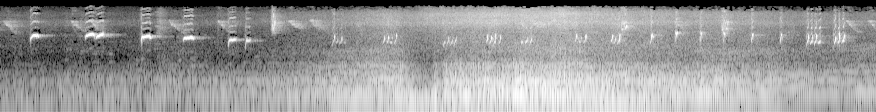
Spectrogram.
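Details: Javan bush lark song meant to coax a silent lark into singing: rapid high chirps at first, then a loud low rumbling noise swells while quick thin notes keep repeating above it.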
